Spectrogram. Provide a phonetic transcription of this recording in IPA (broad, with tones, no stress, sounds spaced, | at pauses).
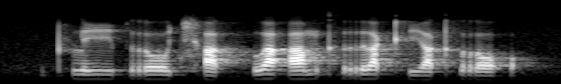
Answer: pʰ l iː˧ p r oː˦˥ t͡ɕʰ a˨˩ t̚ h u˥˩ a̯ ʔ a˥˩ m kʰ r ɯ˥˩ a̯ kʰ i˦˥ a̯ kʰ r ɔ˥˩ ʔ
